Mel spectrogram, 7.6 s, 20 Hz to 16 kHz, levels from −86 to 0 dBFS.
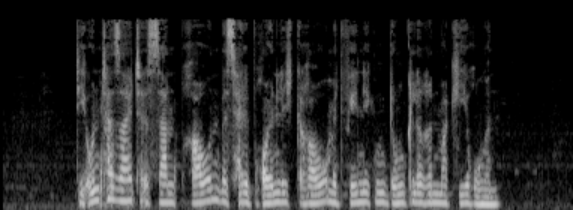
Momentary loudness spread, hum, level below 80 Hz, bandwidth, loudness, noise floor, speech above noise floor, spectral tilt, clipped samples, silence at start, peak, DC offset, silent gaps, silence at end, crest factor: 5 LU; none; -56 dBFS; 11.5 kHz; -24 LUFS; -63 dBFS; 40 dB; -5 dB/octave; under 0.1%; 1 s; -8 dBFS; under 0.1%; none; 1 s; 18 dB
